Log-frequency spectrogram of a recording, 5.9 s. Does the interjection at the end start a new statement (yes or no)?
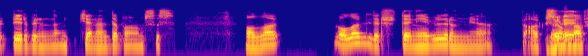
no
